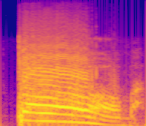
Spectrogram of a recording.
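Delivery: loud, high booming sound effect; explosive impact. A narrator's reading. Narrator landing the lightning bolt, explosive boom.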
